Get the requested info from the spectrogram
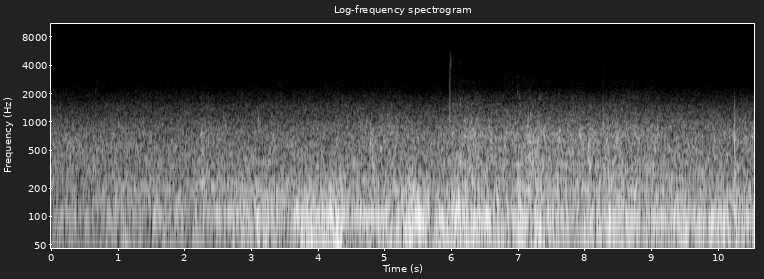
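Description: Steady rushing of whitewater river rapids, growing a little louder about four seconds in, with a single sharp tick about six seconds in.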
